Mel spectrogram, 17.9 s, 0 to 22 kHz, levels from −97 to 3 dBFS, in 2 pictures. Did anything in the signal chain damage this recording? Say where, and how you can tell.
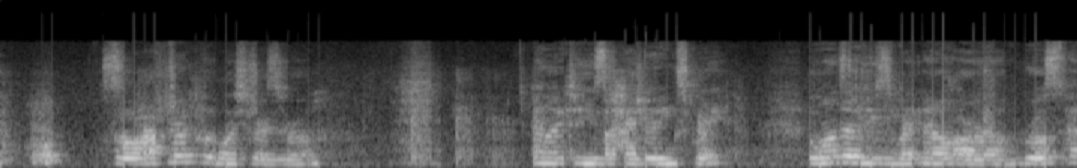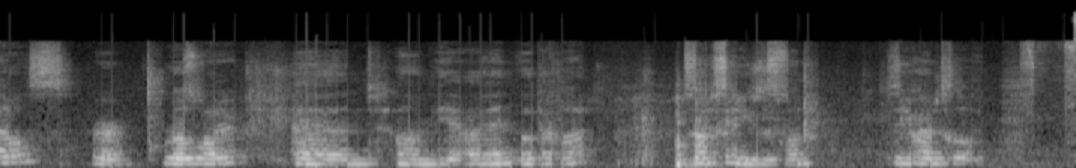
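Yes. Interleaved audio read as planar, at sample-format conversion, throughout. Sound plays an octave low, doubled, choppy at 11.7 Hz, which fits 4096-sample blocks.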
